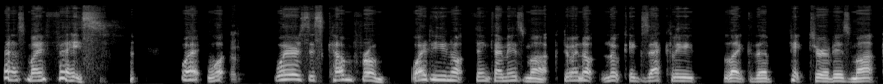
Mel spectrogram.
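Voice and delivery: high, wounded complaint; high-pitched, affronted character voice; indignant protest. Acted. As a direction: object to being poked and doubted. Poked Ismark protests being doubted.

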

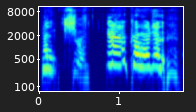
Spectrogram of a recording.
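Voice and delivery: very high, squealed imitation; mock sweet outburst. Host imitating the sweet community manager, high mock squeal. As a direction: put on a high, hammed-up character voice. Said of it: "all very sweet and innocent. It's just like".

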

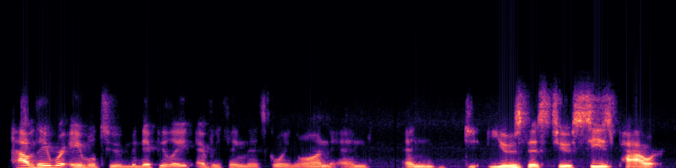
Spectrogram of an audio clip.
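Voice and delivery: ordinary talk

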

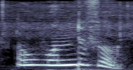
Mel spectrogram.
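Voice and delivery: very high, loud squeal of joy; delighted shriek. A narrator's reading. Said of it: "shrieked the apprentice".

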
